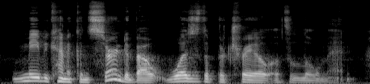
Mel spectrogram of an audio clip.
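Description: At a moderate pace and with lively intonation, a man talks on a very clean recording with a silent background. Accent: American. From US Northeast, Connecticut. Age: 40s. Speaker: podcast guest. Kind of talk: casual chat. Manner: halting, many fillers and repeats.

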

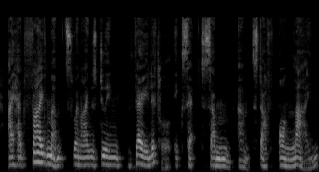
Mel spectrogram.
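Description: With vocal fry and lively intonation, a woman speaks at a very slow pace. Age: old. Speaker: retired judge and author. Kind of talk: interview.

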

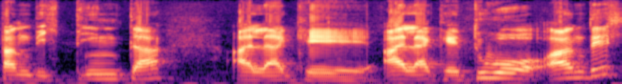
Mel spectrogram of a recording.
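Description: Noticeable background noise sits behind the speaker. A man talks with lively intonation. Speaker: political panelist. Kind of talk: radio panel discussion. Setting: radio studio.

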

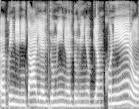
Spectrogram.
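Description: Her medium pitch and bright, sharp tone move at a fairly quick pace as the woman keeps a fairly even intonation. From central Italy (Rieti, Lazio). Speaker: podcast guest, women's football enthusiast. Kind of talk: casual discussion.

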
